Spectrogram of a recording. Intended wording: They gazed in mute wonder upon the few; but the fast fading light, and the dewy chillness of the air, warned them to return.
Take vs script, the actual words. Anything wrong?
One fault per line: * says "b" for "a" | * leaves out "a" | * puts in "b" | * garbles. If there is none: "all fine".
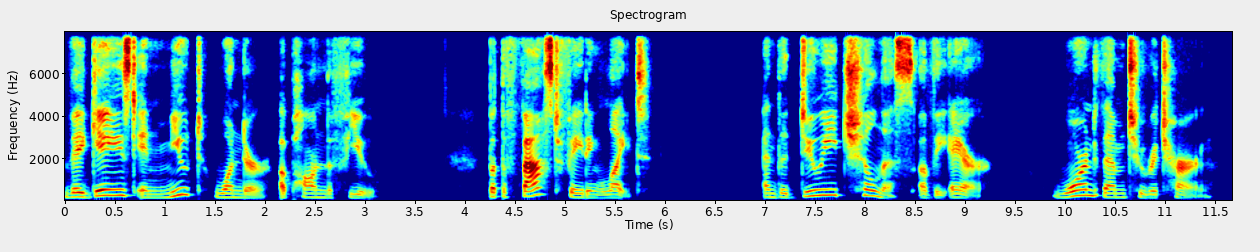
all fine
